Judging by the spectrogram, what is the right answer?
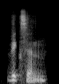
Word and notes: vixen: Indian

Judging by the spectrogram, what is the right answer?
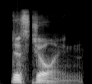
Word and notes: disjoin: British English

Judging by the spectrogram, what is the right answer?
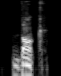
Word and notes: bock: British English

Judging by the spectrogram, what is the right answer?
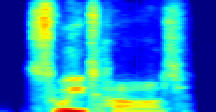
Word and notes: sweetheart: British English

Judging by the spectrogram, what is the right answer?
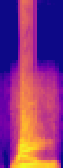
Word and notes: rill: American English

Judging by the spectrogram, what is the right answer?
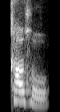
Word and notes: coho: Indian

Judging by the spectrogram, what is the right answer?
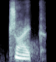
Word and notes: trike: Indian

